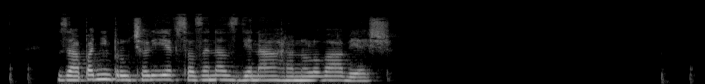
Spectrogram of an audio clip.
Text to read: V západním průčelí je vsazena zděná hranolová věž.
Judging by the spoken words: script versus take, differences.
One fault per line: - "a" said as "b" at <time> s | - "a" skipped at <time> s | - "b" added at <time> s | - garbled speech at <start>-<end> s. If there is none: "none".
none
